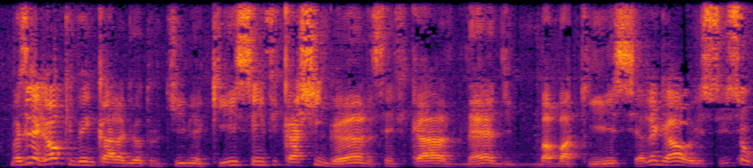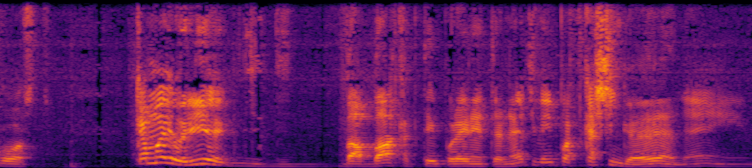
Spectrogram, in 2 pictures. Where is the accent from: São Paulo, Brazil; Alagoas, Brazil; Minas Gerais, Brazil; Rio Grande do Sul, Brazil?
São Paulo, Brazil; Sorocaba; Eu sou de Sorocaba, sou sorocabano. Desde que eu era criança, né?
